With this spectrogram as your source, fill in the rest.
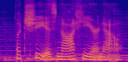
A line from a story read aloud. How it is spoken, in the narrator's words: she said softly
